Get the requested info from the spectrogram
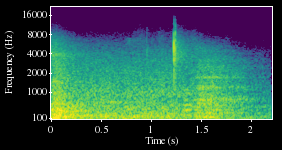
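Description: A single thud-like hit that fades away over about two seconds, with a brief sharp tick about a second in.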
